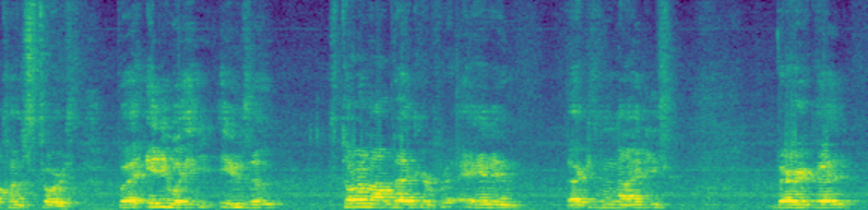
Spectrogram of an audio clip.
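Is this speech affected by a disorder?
Yes: cerebral palsy; from birth.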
